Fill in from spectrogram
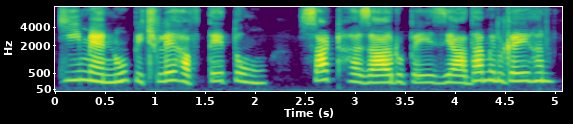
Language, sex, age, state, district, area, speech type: Punjabi, female, 30-45, Punjab, Patiala, urban, read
